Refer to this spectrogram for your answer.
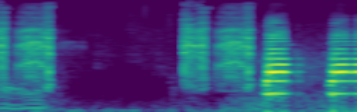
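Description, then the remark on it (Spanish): A bird called the 'soberbia' (superb), a mimic, copies mechanical sounds: two harsh, hissing shutter-like bursts, a brief pause, then a quick run of noisy clicks and two short, buzzy horn-like toots. No one speaks. “Imita, pues eso, una voz, un cantante de ópera, cumpleaños feliz, la melodía de Seinfeld, una motosierra.”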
